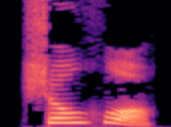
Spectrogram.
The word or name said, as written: 收获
